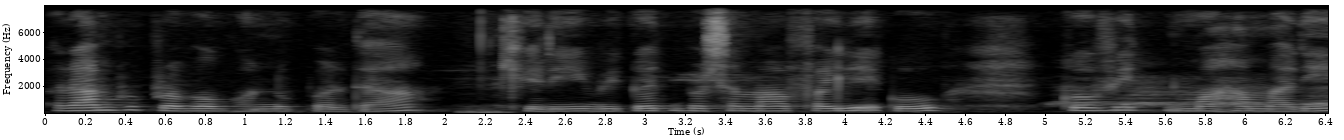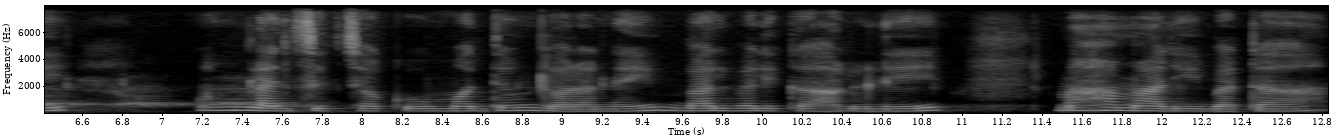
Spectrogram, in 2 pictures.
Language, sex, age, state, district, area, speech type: Nepali, female, 45-60, West Bengal, Darjeeling, rural, spontaneous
